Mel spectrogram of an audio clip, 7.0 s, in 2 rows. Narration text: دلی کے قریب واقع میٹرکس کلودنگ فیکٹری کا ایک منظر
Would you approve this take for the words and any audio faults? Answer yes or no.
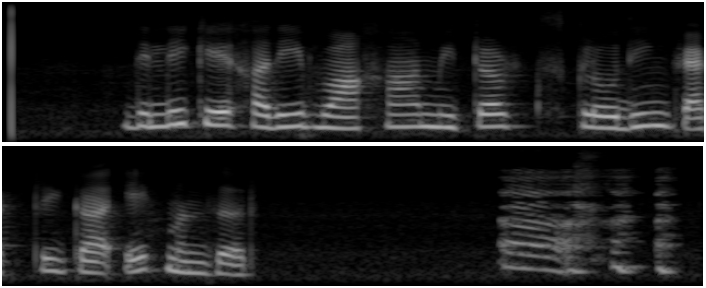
no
